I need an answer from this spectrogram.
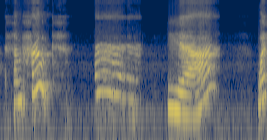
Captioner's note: vocalizing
